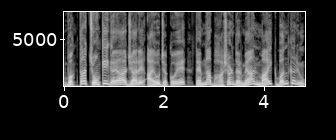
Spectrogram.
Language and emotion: Gujarati, surprised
